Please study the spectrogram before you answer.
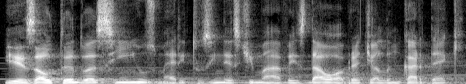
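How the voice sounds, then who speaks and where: Brazilian man, low voice, solemn formal narration, measured oratorical delivery, music underneath. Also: flat delivery, a bit bright. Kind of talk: solemn scripted narration of a religious audio drama. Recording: long hall reverb, music underneath. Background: background music.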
